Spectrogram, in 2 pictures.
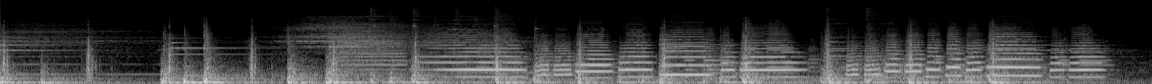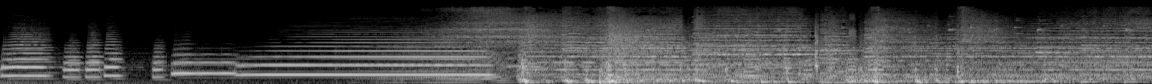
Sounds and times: Trombone: 0:03.0 - 0:23.0
Trumpet: 0:03.1 - 0:23.0
French horn: 0:03.3 - 0:23.0.

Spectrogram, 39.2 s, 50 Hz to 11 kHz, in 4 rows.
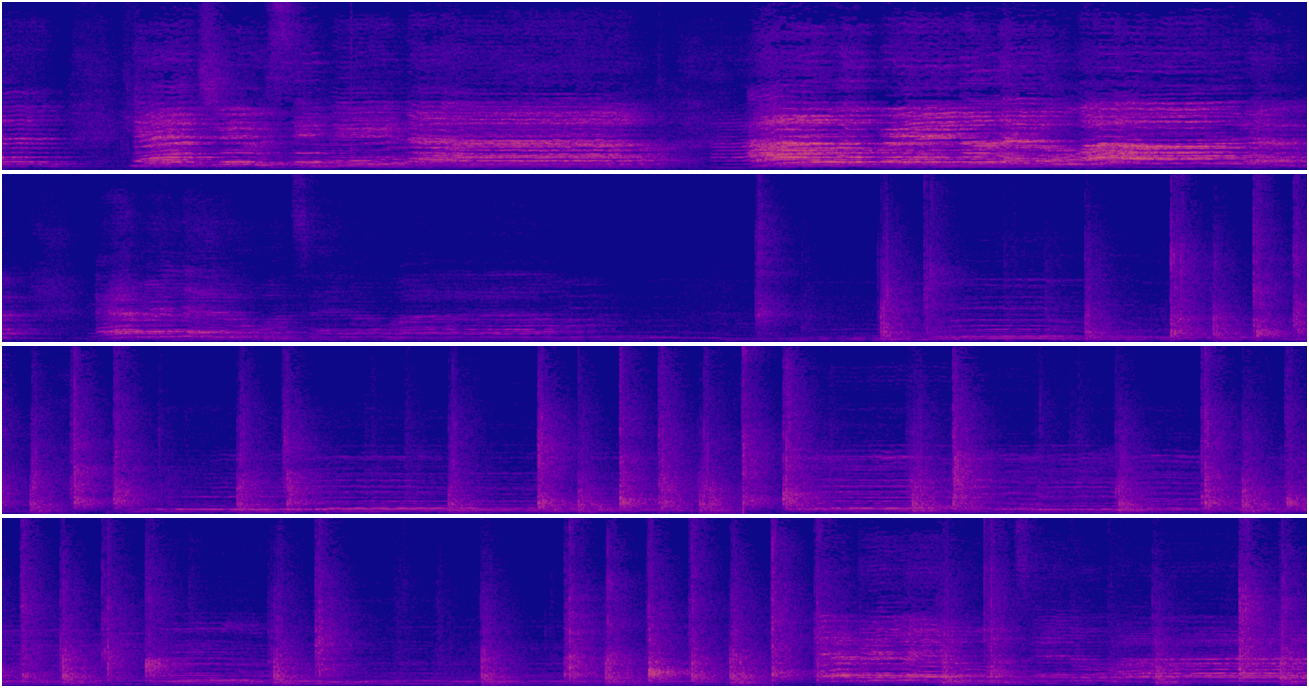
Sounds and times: Singing: 0:00.0 - 0:39.1.

